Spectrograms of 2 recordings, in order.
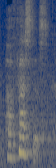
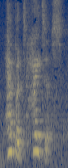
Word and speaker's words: Hephaestus: So when you look at it, his name is not Hephaestus, it is Hephaestus. Oftentimes you'll see his name spelled with an F in there. H-E-F-A-E. Sometimes they'll make it even easier and just spell it H-E-F-U-S-T-U-S. Hephaestus. And so as long as it comes along the same lines, it's the same thing. His name definitely is not hepatitis.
